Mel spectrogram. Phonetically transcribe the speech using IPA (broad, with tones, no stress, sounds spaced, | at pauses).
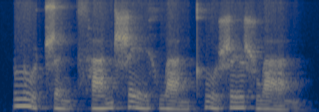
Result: l u˥˩ ʈ͡ʂ ə˨˩ n t͡sʰ a˧˥ n ʂ e˥˩ ɪ̯ x w a˨˩ n kʰ u˥˩ ʂ ɻ̩˥ ʂ w a˥˩ n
